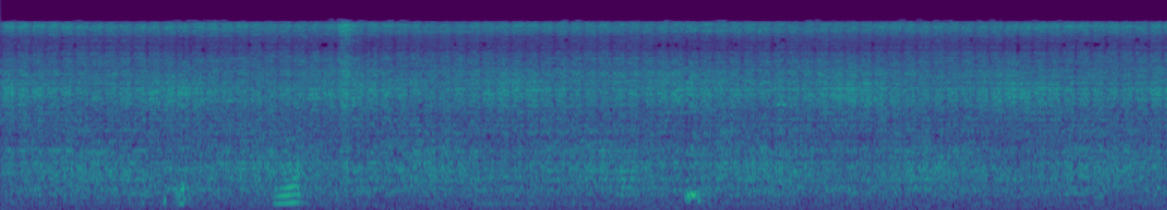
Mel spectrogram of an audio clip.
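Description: Steady, even hiss like static, with a few faint, brief low sounds under it.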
